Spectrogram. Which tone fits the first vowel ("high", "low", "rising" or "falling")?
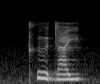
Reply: falling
